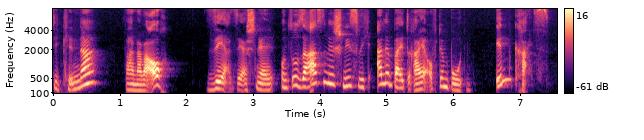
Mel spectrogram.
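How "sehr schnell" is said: ordinary delivery, nothing marked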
